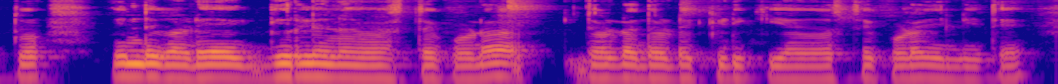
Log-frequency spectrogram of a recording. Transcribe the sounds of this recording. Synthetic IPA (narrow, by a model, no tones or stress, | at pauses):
t̪ːuind̪ɐɡɐɽeɡiɾlinɐʋɐst̪ekuːɽɐd̪ɔɖːɐd̪ɔɖːɐkiɽikijɐʋɐst̪ʰekuːɽɐilːid̪e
